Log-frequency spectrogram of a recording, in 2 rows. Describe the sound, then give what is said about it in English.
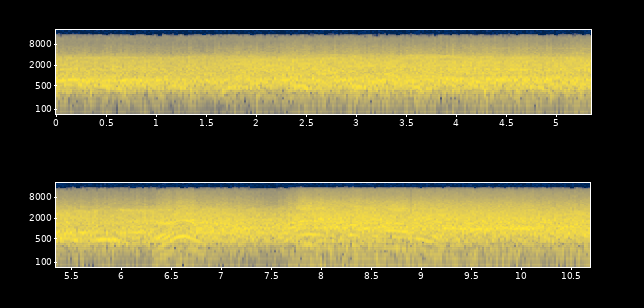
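A huge crowd at Yankee Stadium roars continuously at full volume as Dave LaRoche strikes out Gorman Thomas on an eephus pitch in 1981, a dense wall of cheering and yelling that swells and never drops off across the whole stretch. “The thing I noticed, and I'm guessing you noticed during that clip, is that the crowd at Yankee Stadium is extremely loud. They're going bananas.”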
